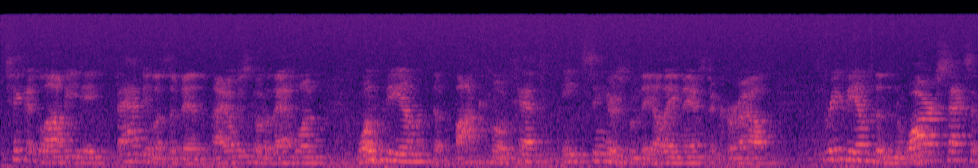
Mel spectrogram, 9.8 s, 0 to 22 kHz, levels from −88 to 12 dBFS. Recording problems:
off-mic speech; far
room echo; noticeable; dies away in 0.5 s
hiss; loud; throughout; 10 dB below the speech
wind noise on the microphone; occasional gusts; 20 dB below the speech

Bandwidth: 15 kHz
